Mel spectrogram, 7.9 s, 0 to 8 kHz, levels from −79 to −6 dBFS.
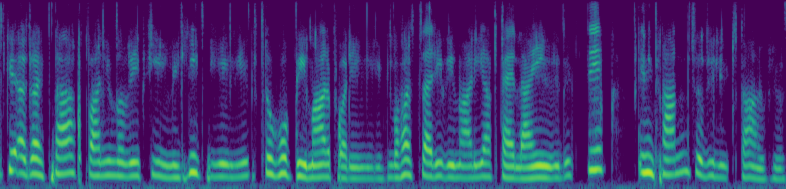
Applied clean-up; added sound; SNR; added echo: neural diffusion model UNIVERSE++.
